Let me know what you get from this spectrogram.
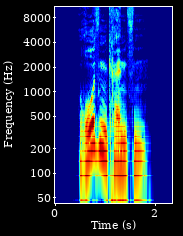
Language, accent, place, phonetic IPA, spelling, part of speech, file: German, Germany, Berlin, [ˈʁoːzn̩ˌkʁɛnt͡sn̩], Rosenkränzen, noun, De-Rosenkränzen.ogg
- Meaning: dative plural of Rosenkranz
